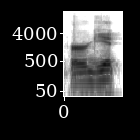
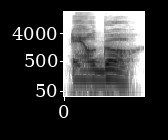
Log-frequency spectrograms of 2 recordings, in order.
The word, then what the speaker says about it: ergot: There's a few different ways you can pronounce it depending on your social standing, ranging from ergit to elgo. Being the disheveled pauper I am, I prefer ergot. Rolls off the tongue, you know.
